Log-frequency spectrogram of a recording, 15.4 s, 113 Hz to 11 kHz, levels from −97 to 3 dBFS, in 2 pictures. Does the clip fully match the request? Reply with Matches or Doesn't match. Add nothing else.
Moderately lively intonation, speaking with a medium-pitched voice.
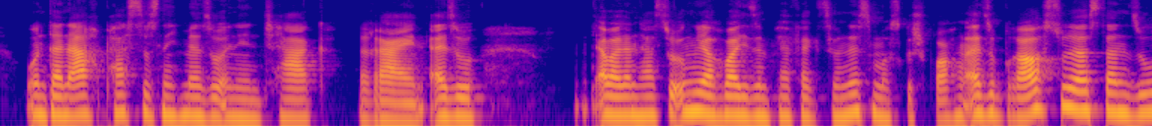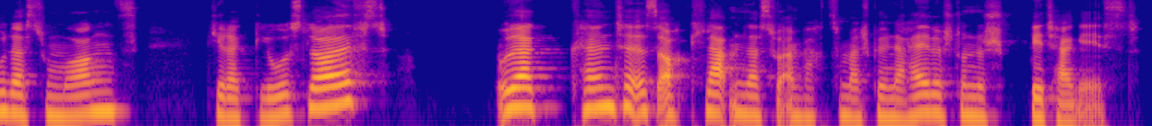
Matches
